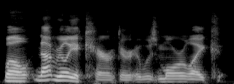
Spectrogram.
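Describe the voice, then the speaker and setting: A man talking casually as a podcast guest, telling anecdotes in an animated, conversational way. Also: mid-range voice, a little fast, smooth, no echo. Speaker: podcast guest, audio drama creator.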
